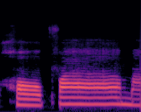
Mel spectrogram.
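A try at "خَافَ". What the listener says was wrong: Ko-nya panjang.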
